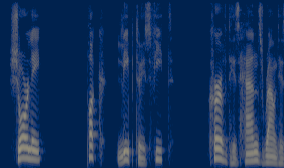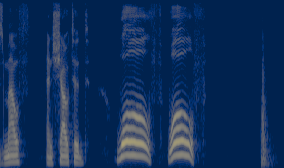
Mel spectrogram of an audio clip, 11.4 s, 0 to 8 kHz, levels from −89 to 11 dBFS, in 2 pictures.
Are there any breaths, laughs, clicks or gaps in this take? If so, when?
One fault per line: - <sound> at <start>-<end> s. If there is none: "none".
- thud at 10.9-11.3 s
